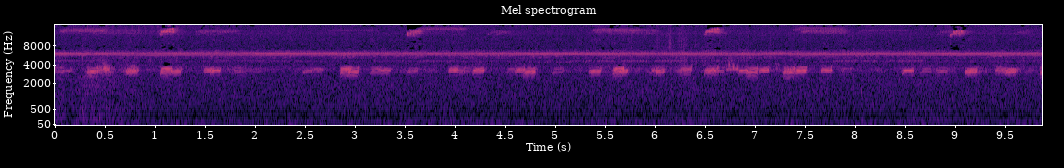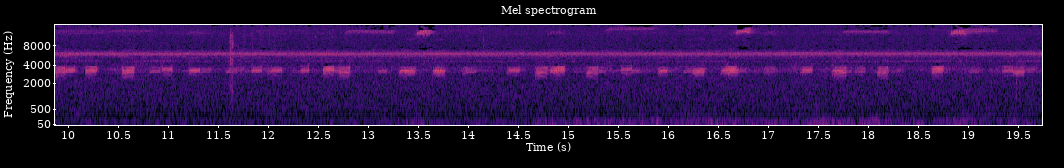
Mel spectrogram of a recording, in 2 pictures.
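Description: Insect chorus: a steady high-pitched trill with many short chirps repeating irregularly on top of it.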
